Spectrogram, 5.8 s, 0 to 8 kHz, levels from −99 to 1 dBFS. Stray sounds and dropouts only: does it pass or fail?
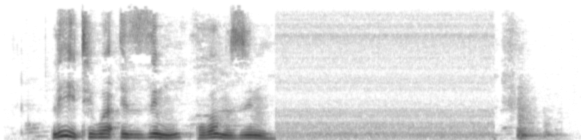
pass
